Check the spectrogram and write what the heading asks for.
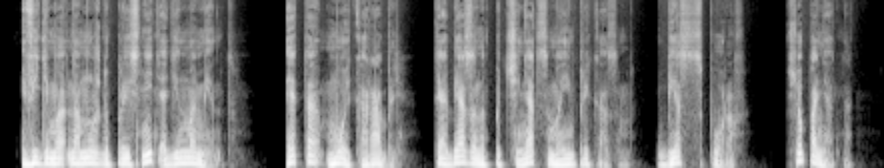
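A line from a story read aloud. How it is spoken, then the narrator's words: Calm, unthreatening. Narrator (Russian): говорил спокойно, не излучая угрозы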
